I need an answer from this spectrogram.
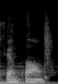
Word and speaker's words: Frimpong: Is it Frimpong? Yeah, it's Frimpong.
